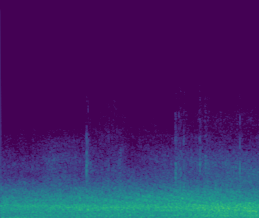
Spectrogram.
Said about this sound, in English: I have the beautiful sound of cars driving by.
